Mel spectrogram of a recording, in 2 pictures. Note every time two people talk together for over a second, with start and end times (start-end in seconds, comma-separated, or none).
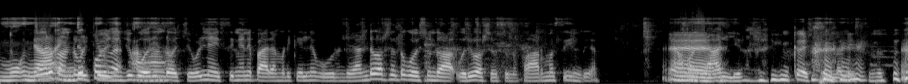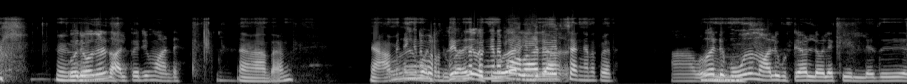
13.0-14.6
